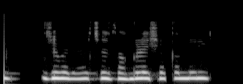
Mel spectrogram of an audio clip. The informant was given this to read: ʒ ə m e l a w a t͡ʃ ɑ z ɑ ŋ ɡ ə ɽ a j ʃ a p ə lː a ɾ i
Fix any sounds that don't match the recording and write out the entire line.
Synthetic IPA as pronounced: ʒ ə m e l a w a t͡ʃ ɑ z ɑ ŋ ɡ ə ɽ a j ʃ a k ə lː a ɾ i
